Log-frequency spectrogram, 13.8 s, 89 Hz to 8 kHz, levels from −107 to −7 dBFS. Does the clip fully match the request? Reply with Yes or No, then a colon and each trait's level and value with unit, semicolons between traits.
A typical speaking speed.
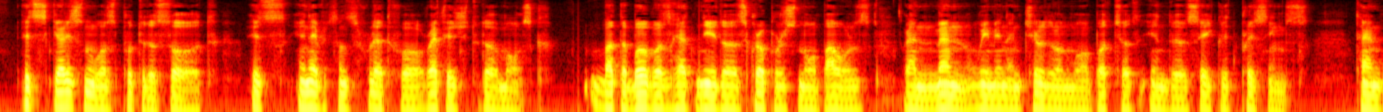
Yes: average, 150 wpm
